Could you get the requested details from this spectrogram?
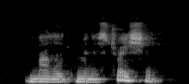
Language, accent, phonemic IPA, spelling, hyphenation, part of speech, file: English, Southern England, /ˌmælədˌmɪnɪˈstɹeɪʃn̩/, maladministration, mal‧ad‧min‧is‧trat‧ion, noun, LL-Q1860 (eng)-maladministration.wav
- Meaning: Faulty, improper, or inefficient administration or management, especially by a government body; (countable) an instance of this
